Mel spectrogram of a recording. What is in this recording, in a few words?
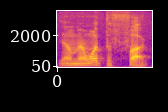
male neutral talk; kingpin loc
